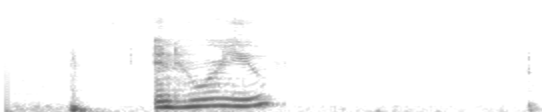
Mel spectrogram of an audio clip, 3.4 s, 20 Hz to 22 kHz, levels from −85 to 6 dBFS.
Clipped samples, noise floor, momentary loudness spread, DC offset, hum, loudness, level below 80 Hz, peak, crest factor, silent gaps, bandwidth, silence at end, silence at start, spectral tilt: under 0.1%; -80 dBFS; 12 LU; under 0.1%; none; -36 LUFS; -62 dBFS; -20 dBFS; 18 dB; none; 11 kHz; 0.05 s; 0.45 s; -8 dB/octave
